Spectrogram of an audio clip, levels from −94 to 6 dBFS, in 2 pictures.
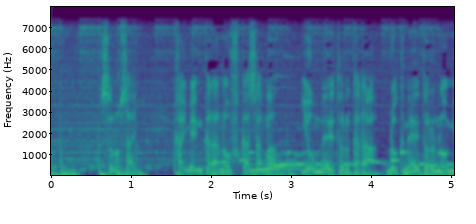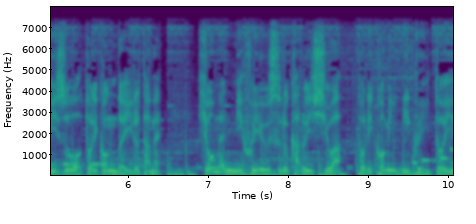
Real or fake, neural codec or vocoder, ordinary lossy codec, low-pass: real; none; none; 7.2 kHz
